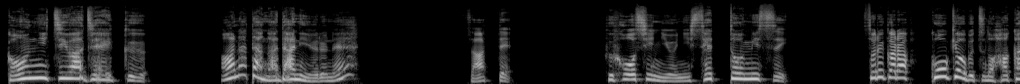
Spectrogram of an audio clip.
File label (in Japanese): 中年判事女性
